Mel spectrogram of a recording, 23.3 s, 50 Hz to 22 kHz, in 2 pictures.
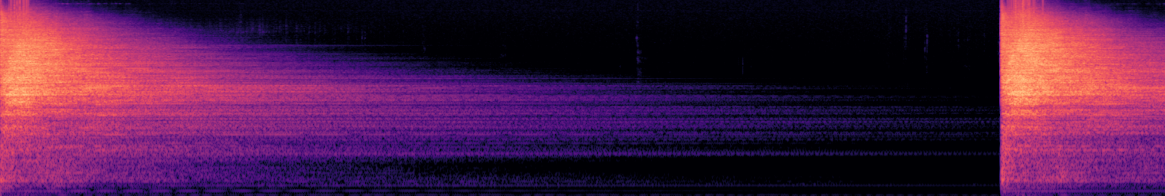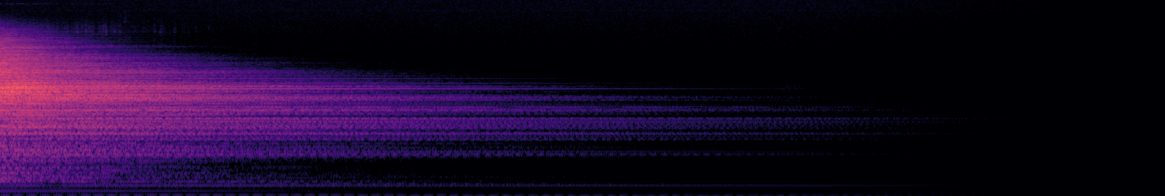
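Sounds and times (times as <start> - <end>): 
crash cymbal: 0.0 - 4.6, 10.0 - 14.2.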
